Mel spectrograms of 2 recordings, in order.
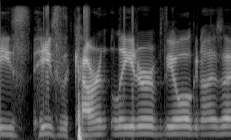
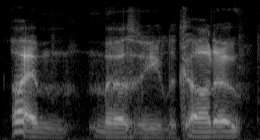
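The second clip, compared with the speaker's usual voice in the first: gruff voice, low, soft and quiet; 6 semitones lower, 6 dB quieter than usual. A game master introducing a character to the players, in a gruff Mercy Lucado voice. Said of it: "it's got a bit more of a gruff voice".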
